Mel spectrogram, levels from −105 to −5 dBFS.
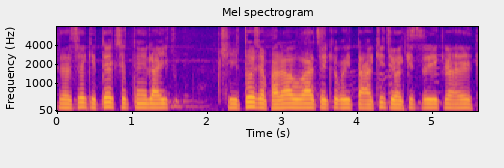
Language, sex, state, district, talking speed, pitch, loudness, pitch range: Hindi, male, Chhattisgarh, Sarguja, 200 wpm, 145 Hz, -28 LUFS, 140-150 Hz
